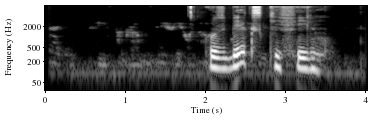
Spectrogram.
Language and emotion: Russian, sad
